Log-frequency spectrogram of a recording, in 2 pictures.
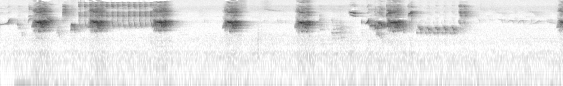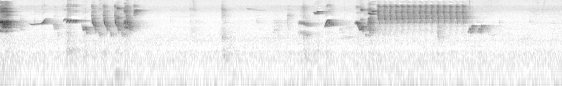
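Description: A small bird chirping in short high calls about once a second, with two rapid buzzy trills, one about a second in and another about fourteen seconds in.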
